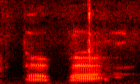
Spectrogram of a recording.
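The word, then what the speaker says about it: papá: And then if you do papa with an accent on the A at the end, You say papa.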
